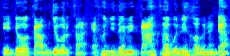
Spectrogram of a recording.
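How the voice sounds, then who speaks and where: A man. He repeats each letter sound again and again, drawing it out slowly so learners can follow. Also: a little high, fairly bright tone. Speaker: Quran pronunciation teacher. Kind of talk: spoken lesson on letter pronunciation.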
